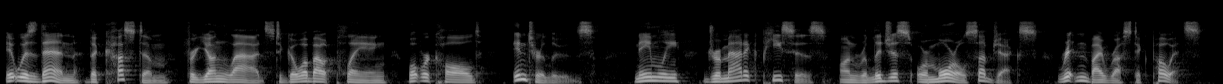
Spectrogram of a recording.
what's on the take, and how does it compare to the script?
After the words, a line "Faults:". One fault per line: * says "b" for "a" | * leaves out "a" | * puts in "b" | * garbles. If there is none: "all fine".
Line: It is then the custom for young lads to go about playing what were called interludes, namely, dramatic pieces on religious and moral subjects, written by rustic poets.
It was then the custom for young lads to go about playing what were called interludes, namely, dramatic pieces on religious or moral subjects, written by rustic poets.
Faults:
* says "was" for "is"
* says "or" for "and"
